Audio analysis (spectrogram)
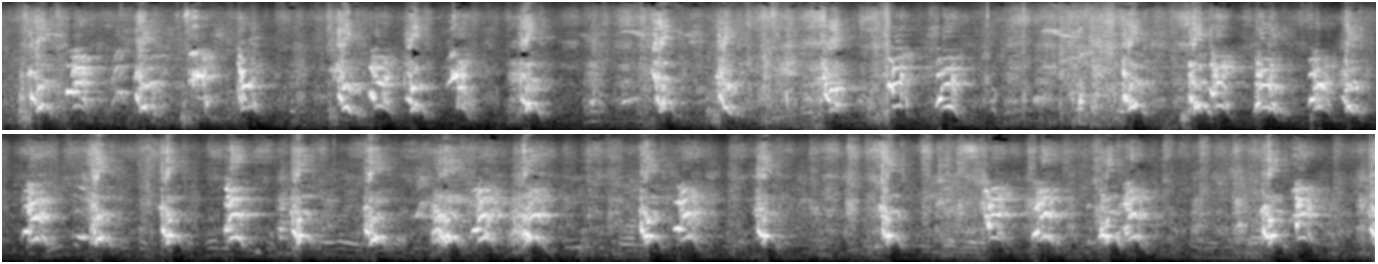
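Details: Belgian Malinois in high ball drive barking relentlessly for about twenty seconds, dense repeated sharp barks with occasional higher yelping notes, a near-unbroken stream of frantic barking.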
